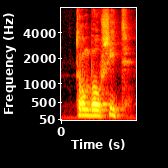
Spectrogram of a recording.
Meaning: thrombocyte, platelet
- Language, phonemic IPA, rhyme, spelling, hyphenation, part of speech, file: Dutch, /ˌtrɔm.boːˈsit/, -it, trombocyt, trom‧bo‧cyt, noun, Nl-trombocyt.ogg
